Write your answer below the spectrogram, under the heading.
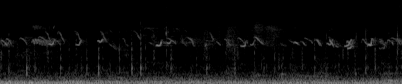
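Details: Chicks chirping: many quick, high, bent peeps tumbling over one another at a fast pace, against a low droning hum.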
